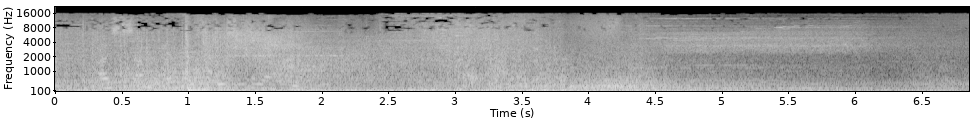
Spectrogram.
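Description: A large structure in a video game explodes with a deep rumble.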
